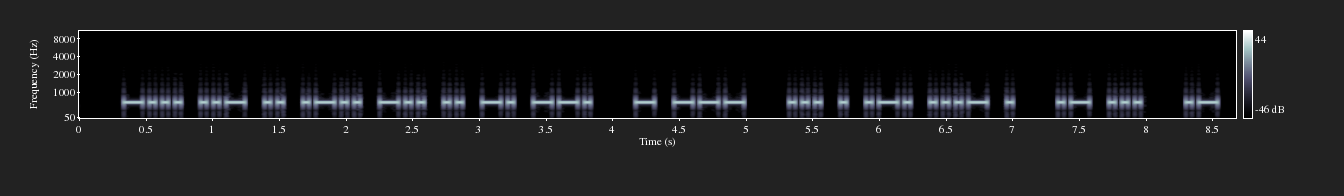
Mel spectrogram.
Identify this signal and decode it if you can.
Morse code, heard as a keyed tone, about 25 wpm, 610 Hz. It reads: BUILDING TO SERVE AS A
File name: 1 English 25wpm / AQC07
